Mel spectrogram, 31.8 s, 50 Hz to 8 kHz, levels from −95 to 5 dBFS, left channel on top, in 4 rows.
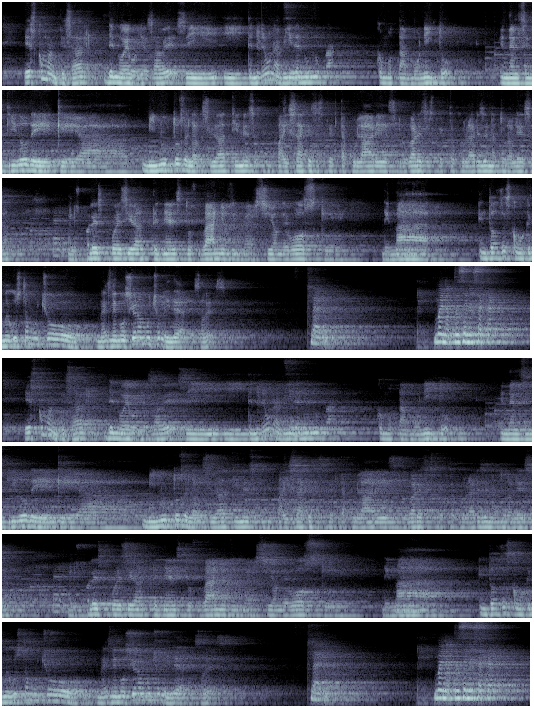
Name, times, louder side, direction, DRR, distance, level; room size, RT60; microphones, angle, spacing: voice 1, 0.3-5.0 5.6-6.8 7.5-16.0 16.9-21.0 21.6-22.3 23.0-27.2, left 4 dB, 80° left, 8 dB, 0.5 m, -26 dB
voice 2, 4.3-4.7 16.7-16.9 21.8-22.1 28.4-28.8 30.1-31.2, left 1 dB, 20° left, -2 dB, 0.7 m, -25 dB
Organ, 7.2-16.6, left 1 dB, 50° left, 2.8 m, -43 dB
11.0 x 5.5 x 8.8 m, 2.5 s
head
